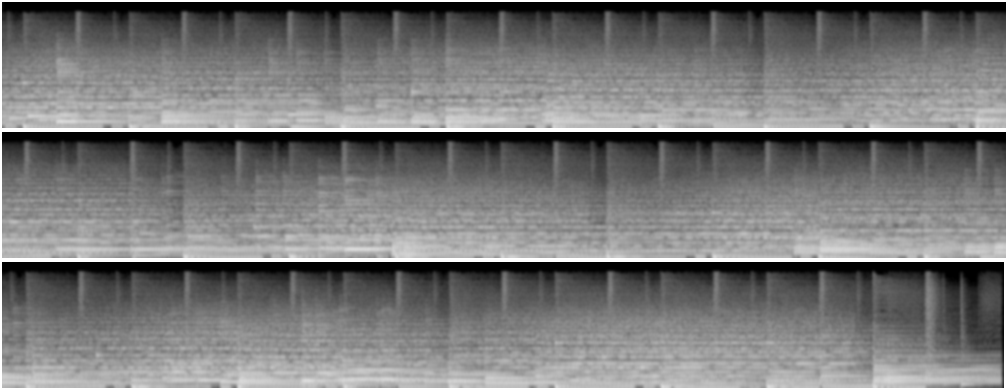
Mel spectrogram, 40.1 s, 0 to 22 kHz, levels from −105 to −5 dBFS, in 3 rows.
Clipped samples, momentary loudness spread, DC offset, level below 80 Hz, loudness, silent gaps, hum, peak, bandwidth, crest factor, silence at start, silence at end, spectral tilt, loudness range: under 0.1%; 8 LU; under 0.1%; -32 dBFS; -24 LUFS; none; none; -6 dBFS; 16 kHz; 18 dB; 0 s; 0.05 s; -6.5 dB/octave; 5 LU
